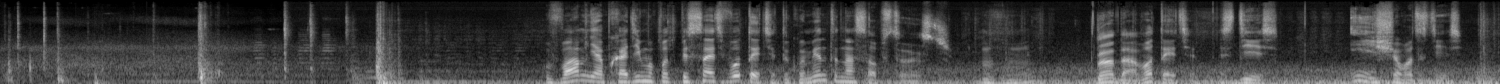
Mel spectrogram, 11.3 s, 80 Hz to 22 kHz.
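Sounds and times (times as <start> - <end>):
car door thudding shut: 0.0 - 4.1, 11.0 - 11.2
car engine idling: 0.0 - 11.2
speech: 4.1 - 11.2.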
